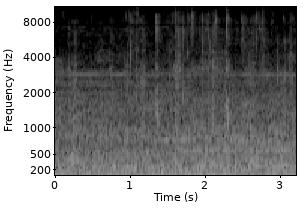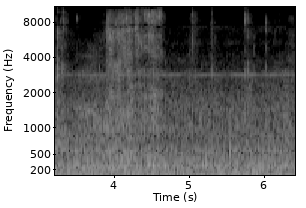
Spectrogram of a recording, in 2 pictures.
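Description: Close-miked chewing of a mouthful of rice and boiled bitter-gourd pickle, with small wet mouth clicks and a brief louder stretch about four seconds in.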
